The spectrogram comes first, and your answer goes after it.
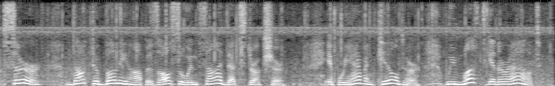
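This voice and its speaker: Woman as an expressive, dutiful rabbit lieutenant. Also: mid-range voice, a little fast, slight background noise, natural voice, poor audio. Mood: formal. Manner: crisp military formality, insistent. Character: dutiful, urgent female rabbit starship lieutenant. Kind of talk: science-fiction audio drama acting.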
